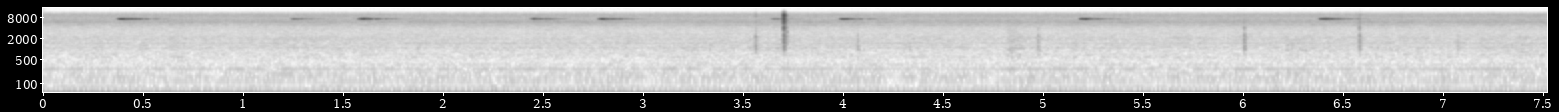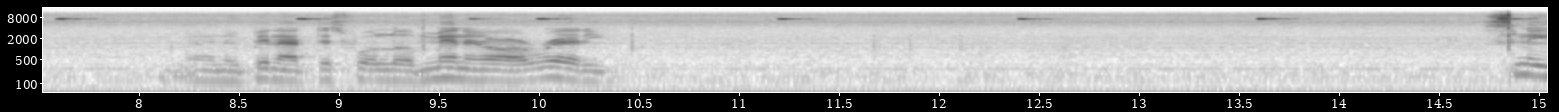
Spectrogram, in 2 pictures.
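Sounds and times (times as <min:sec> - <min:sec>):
steady low hum: 0:00.0 - 0:15.0
high-pitched insect chirps: 0:00.4 - 0:00.6, 0:01.2 - 0:01.8, 0:02.4 - 0:03.0, 0:05.2 - 0:05.4, 0:06.4 - 0:06.6, 0:07.6 - 0:07.8, 0:11.2 - 0:11.4, 0:12.4 - 0:12.6, 0:13.6 - 0:13.8
sharp click: 0:02.8 - 0:04.2.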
